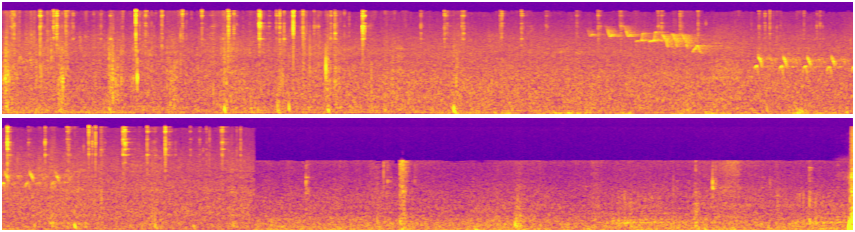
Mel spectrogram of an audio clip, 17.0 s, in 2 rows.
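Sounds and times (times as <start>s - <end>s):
faint bird song: 3.6s - 10.9s.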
